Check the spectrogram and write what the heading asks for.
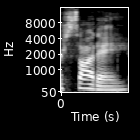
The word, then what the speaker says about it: Sade: Is it Sade or Sade? Sade. Yeah, I think I thought there was an H sound. It's a silent H that it's not even in there.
